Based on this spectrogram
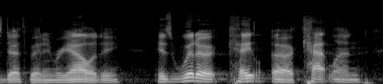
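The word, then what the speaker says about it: Caitlin: His widow, Catlin, as she pronounced it, C-A-I-T-L-I-N, Catlin, candidly recounted her husband's dying of downfall.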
